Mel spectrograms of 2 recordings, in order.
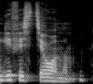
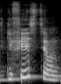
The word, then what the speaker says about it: Гефестион: Я буду э, ударение ставить Гефестион, да, можно говорить Гефестион.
